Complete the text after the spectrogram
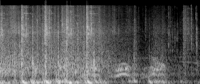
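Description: A pistol fires several rapid shots indoors.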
